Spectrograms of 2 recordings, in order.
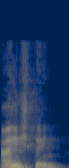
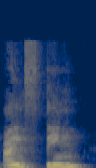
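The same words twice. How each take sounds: First: It has an sh sound before the t. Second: It has a plain s sound before the t. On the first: This is the original Yiddish way of saying it. "o original em Yiddish" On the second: This is the American way of saying it. "A forma americana"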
